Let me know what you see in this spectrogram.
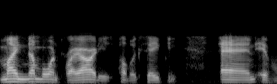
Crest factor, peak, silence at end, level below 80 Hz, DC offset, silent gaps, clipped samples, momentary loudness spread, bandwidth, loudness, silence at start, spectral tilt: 22 dB; -2 dBFS; 0.1 s; -62 dBFS; under 0.1%; none; under 0.1%; 13 LU; 4.7 kHz; -22 LUFS; 0 s; -7.5 dB/octave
